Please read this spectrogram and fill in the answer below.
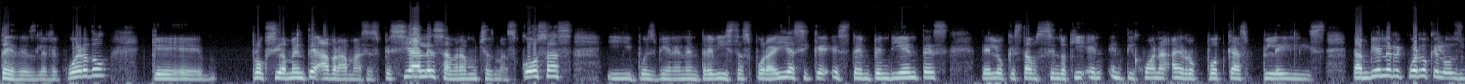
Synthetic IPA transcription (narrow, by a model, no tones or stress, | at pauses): t̪eðezle̞re̞kwe̞ɾðo̞ke̞ | pɾo̞ksimamẽnt̪e̞aβɾamase̞spe̞sjale̞saβɾamut͡ʃazmasko̞sasipwe̞zβje̞ne̞ne̞nt̪ɾe̞β̞ist̪aspo̞ɾaiasike̞ʔest̪e̞mpe̞nd̪je̞nt̪e̞zðe̞lo̞keːst̪amosasjend̪oakiʔe̞nent̪ixwanaʔajrok̚poðkast̪̚plejlist̪t̪ːambje̞nle̞re̞kwe̞ɾð̞okelo̞z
